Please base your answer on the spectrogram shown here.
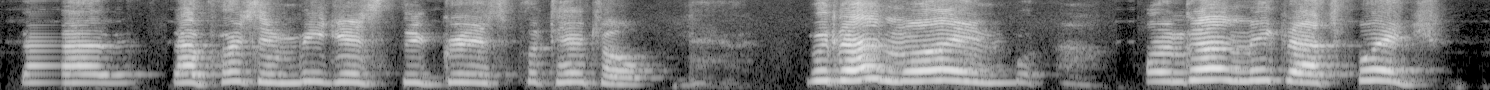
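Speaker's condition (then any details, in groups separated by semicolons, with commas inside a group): Cerebral palsy; from birth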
